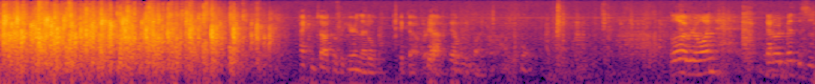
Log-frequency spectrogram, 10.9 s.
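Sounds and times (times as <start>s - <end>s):
audience applause welcoming a speaker to a meeting: 0.0s - 3.8s.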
